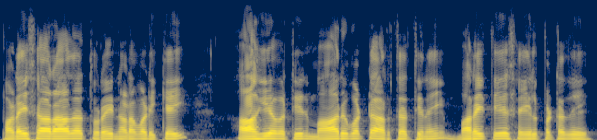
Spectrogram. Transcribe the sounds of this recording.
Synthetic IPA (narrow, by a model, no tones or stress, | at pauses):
pɐɽɐɪsaːɾaːðɐt̪ʊrɐɪnɐɽɐʋɐɽɪkːɐɪ | aːɣɪjɐʋɐʈrɪnmaːɾɯbɐʈːɐːɾt̪ːɐt̪ːɪnɐɪmɐrɐɪt̪ːeːsɛjɐlpɐʈːɐðɯ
